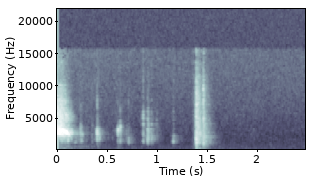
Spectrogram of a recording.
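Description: Computer keyboard typing: a few light keystrokes, then one sharper key press about one and a half seconds in.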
